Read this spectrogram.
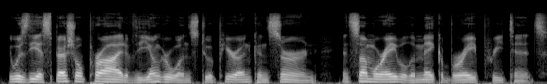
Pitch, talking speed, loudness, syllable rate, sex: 105 Hz, 230 wpm, -19 LUFS, 6.7 syllables/s, male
